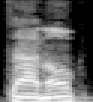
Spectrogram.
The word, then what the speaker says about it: Tanoak: Pacific region, and it is pronounced “tan oak,” like the tree.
